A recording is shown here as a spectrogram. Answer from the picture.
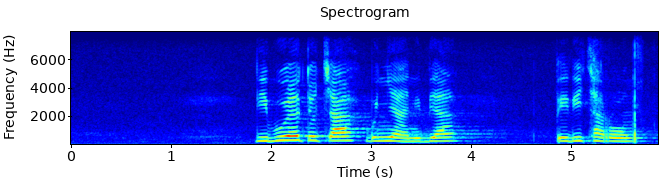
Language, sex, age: Northern Sotho, female, 19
